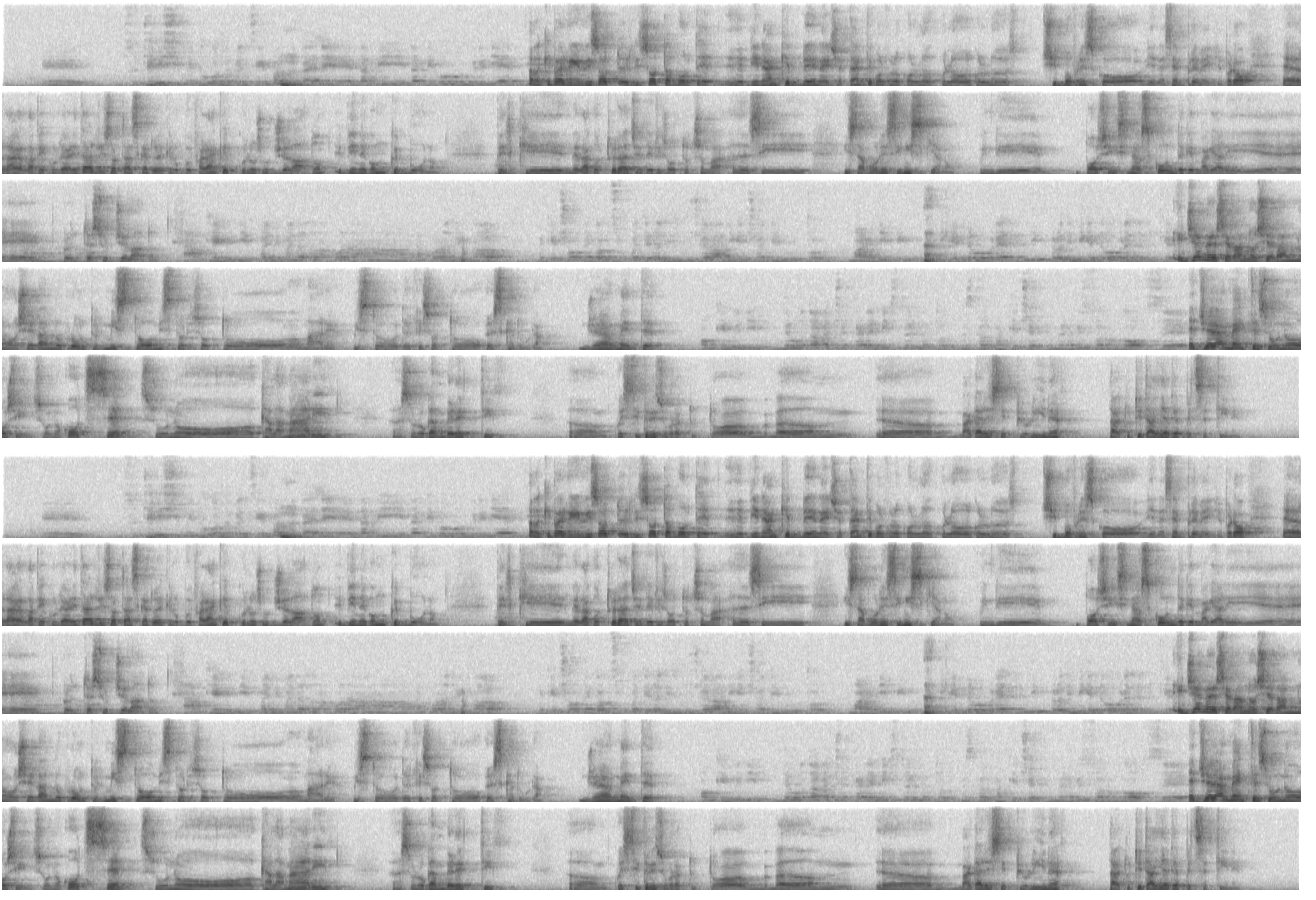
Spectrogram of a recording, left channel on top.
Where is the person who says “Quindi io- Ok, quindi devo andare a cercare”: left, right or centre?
Right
